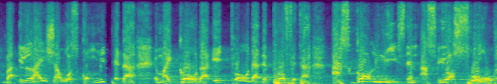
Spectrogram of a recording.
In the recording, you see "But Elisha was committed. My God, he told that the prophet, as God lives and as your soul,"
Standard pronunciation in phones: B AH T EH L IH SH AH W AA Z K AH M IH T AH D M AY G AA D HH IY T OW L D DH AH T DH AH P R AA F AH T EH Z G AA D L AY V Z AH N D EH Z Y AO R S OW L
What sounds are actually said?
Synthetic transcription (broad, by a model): B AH T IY L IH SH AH W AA S K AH M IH T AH D M AY G AA D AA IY T OW L D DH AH T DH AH P R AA F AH T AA S G AA D L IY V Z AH N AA S Y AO S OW L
